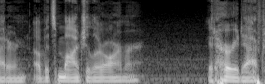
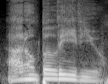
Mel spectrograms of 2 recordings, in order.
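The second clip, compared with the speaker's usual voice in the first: louder, higher sneer; 5 semitones higher, 5 dB louder than usual. Acted. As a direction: spit it out with contempt. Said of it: "he sneered".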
